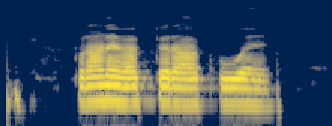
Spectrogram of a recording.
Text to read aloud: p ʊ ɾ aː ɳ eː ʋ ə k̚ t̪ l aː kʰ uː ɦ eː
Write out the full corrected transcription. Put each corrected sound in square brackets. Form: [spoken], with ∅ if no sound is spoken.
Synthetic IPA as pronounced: p ʊ ɾ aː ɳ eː ʋ ə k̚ t̪ [ɾ] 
